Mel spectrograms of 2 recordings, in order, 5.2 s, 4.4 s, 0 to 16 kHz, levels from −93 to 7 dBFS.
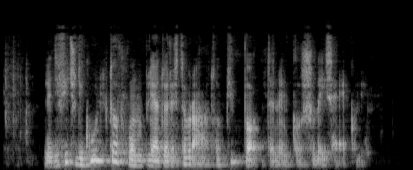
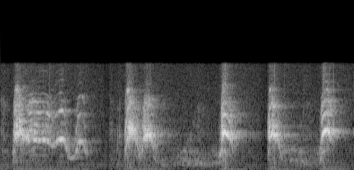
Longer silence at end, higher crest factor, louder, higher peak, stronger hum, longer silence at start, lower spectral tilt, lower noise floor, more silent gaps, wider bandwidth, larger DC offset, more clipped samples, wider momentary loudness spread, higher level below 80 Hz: first, 0.7 s vs 0.15 s; about the same, 20 dB vs 16 dB; second, -22 LUFS vs -15 LUFS; about the same, -2 dBFS vs 0 dBFS; neither; first, 0.55 s vs 0.15 s; about the same, -6.5 dB/octave vs -7 dB/octave; first, -47 dBFS vs -41 dBFS; neither; first, 7.6 kHz vs 4 kHz; second, under 0.1% vs 0.1%; neither; second, 11 LU vs 16 LU; second, -64 dBFS vs -56 dBFS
